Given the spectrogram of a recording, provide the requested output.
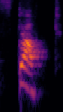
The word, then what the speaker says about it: stuffed: এটা প্রোনাউন্সিয়েশন হবে স্টাফড।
